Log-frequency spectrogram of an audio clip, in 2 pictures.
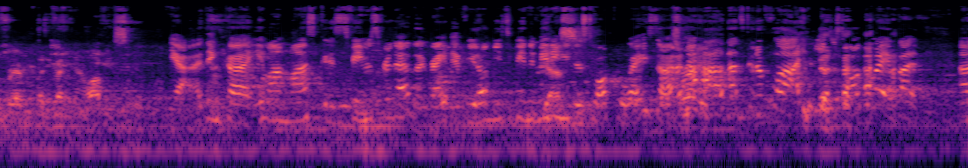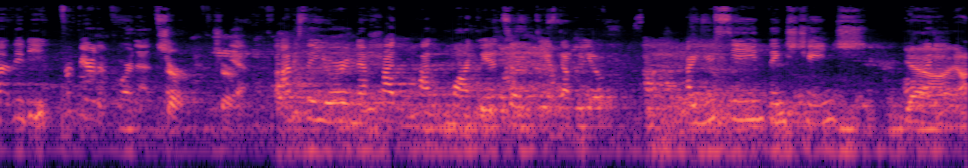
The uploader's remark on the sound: Live from Jeff Shore Leadership Summit in Austin, TX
